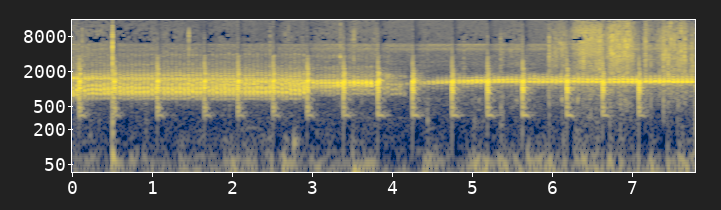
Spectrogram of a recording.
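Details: Frogs, toads and treefrogs in the wild: a steady, rapidly pulsed mid-pitched trill runs throughout, punctuated by crisp wooden knocks roughly every half second, with a faint hiss late on.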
